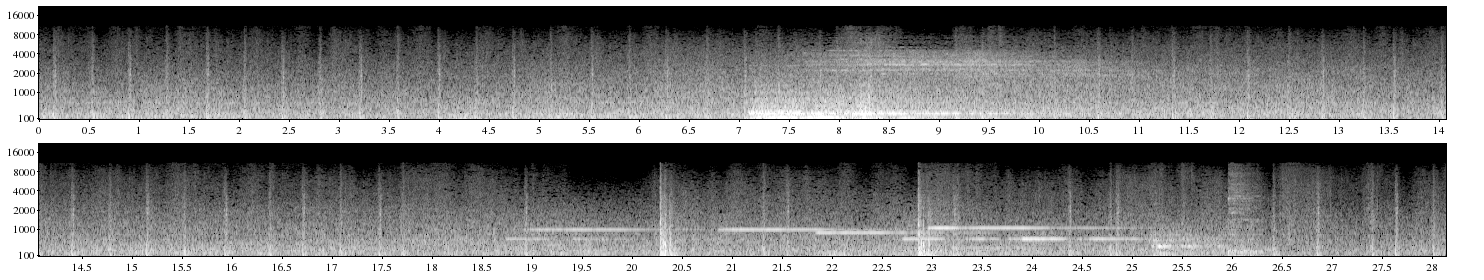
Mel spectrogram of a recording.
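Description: Footsteps crunch on dirt and stone as a figure runs.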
